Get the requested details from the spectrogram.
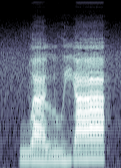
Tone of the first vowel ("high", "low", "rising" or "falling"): low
